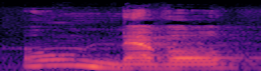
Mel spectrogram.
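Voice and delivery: usual speaking voice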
